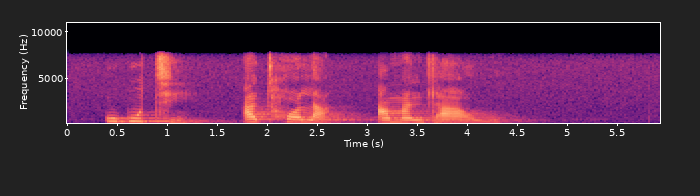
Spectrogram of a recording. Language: South Ndebele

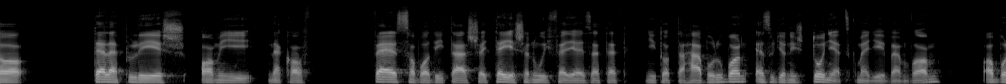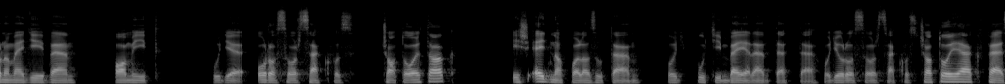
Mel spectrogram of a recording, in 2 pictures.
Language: Hungarian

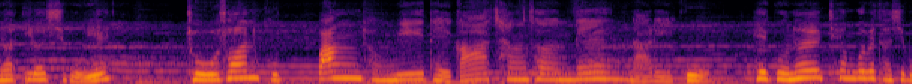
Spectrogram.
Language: Korean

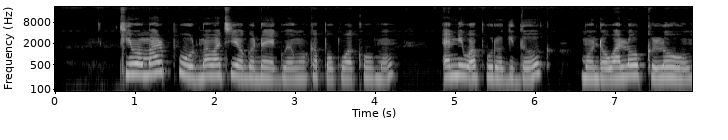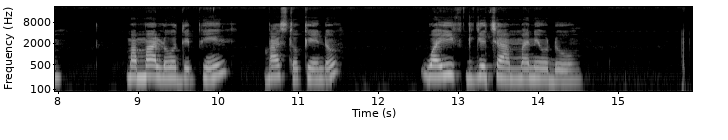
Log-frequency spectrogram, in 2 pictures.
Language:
Luo (Kenya and Tanzania)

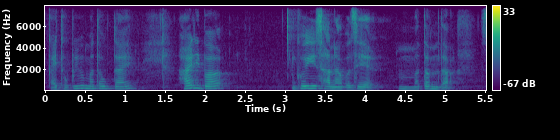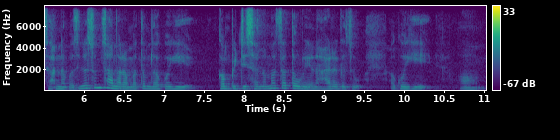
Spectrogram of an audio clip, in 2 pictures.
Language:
Manipuri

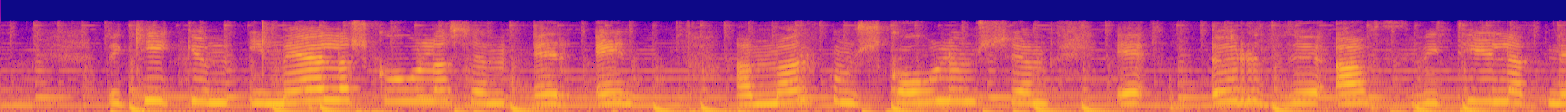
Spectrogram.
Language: Icelandic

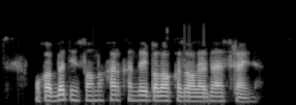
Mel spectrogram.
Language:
Uzbek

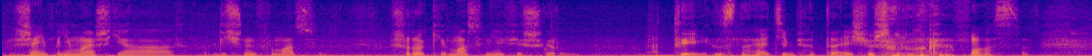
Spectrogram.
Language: Russian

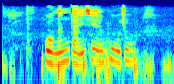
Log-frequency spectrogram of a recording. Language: Chinese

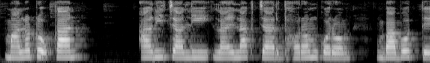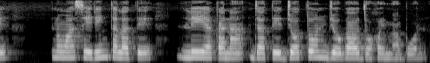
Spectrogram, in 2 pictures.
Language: Santali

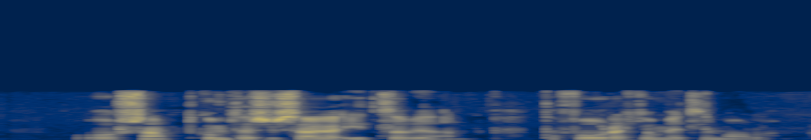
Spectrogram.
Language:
Icelandic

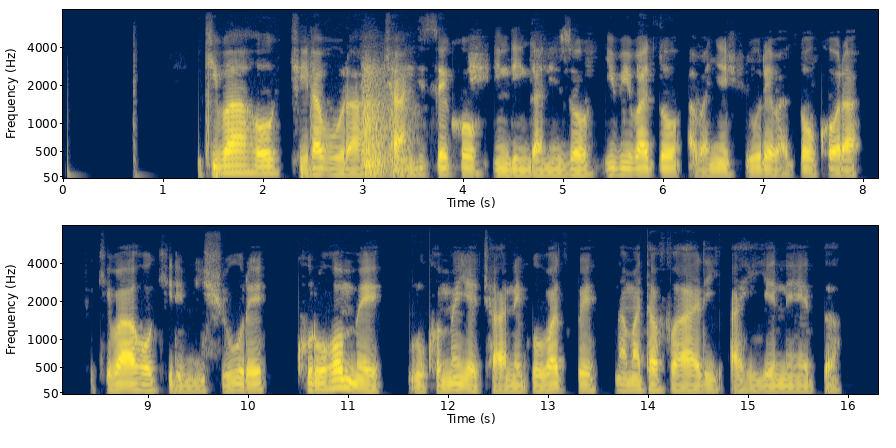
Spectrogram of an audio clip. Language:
Rundi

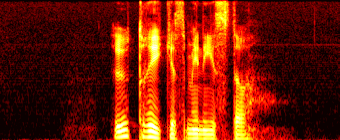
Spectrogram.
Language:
Swedish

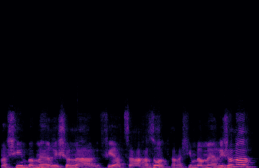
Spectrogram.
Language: Hebrew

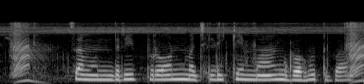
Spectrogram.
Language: Bhojpuri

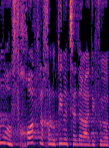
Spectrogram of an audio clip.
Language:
Hebrew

